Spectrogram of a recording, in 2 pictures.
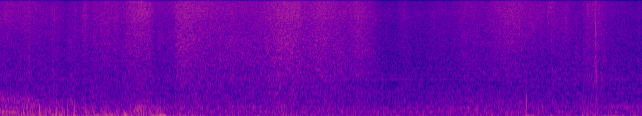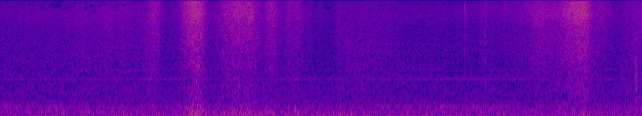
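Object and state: Nothing is struck.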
